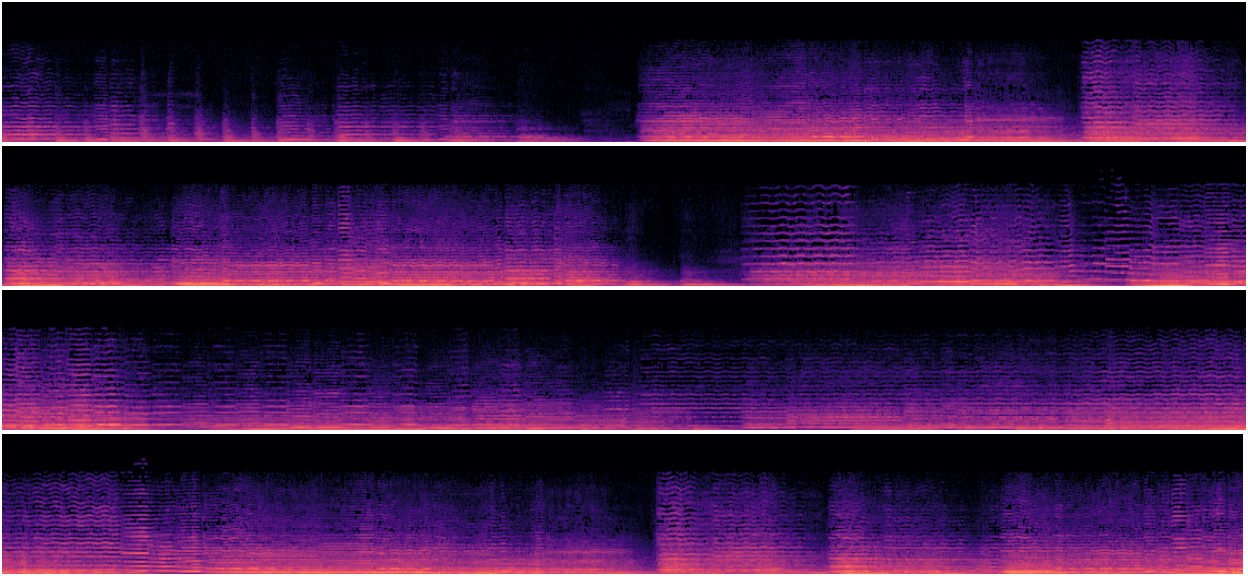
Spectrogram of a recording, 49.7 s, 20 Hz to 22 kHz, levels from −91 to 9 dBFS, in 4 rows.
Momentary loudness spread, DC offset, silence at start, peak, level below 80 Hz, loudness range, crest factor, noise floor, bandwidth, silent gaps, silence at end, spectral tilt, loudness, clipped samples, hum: 14 LU; under 0.1%; 0 s; -8 dBFS; -60 dBFS; 12 LU; 18 dB; -58 dBFS; 15.5 kHz; none; 0 s; -5.5 dB/octave; -26 LUFS; under 0.1%; none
